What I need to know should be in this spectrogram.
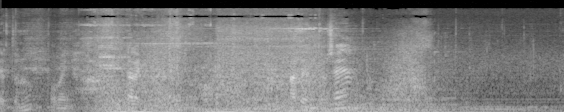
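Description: A heavy stone door rumbles open.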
